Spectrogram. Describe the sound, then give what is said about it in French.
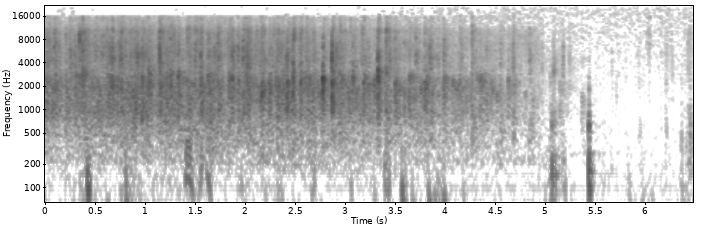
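An audience applauds with dense, steady clapping for about five seconds, then it thins out into a few scattered claps before fading away. “Vous pouvez l'applaudir, hein, c'était magnifique.”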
